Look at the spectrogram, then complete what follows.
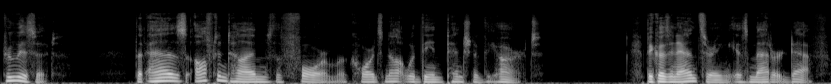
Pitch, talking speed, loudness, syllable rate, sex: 120 Hz, 160 wpm, -21 LUFS, 5.1 syllables/s, male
